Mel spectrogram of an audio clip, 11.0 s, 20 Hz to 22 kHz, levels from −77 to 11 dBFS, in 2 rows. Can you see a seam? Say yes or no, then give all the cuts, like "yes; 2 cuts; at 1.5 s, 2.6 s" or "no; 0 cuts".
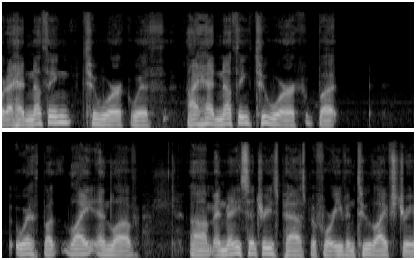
yes; 1 cut; at 2.4 s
